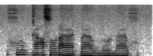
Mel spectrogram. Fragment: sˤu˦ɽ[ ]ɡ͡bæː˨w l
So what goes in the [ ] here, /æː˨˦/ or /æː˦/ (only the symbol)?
æː˨˦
